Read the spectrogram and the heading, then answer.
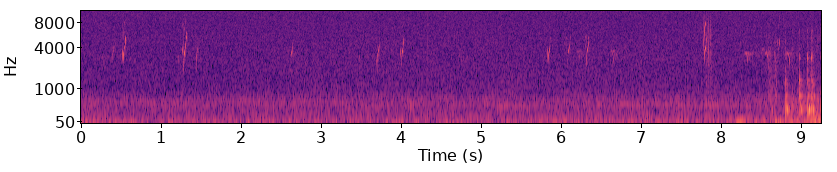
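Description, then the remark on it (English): Faint, short, high-pitched chirps from a juvenile wild bird, perched on a cage, come at irregular intervals over a steady hiss of background noise, with no one talking. “And the bird just flew down, and now it's perched on 461's cage.”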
